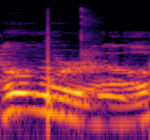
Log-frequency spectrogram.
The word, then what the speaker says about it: Almorel: goats and giants, frost giants, to the city of Almorel. Almorel. That's how the locals pronounce it.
